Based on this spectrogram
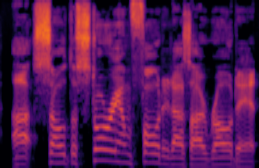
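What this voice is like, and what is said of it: Imitates another person's voice. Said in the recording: “I'm gonna try and do a Favreau impression.”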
